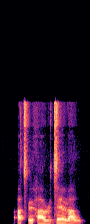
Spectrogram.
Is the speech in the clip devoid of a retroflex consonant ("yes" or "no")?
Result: no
